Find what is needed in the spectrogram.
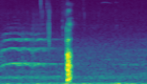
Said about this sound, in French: Oui, un bruit de. il y a euh, des canards et des, oies qui sont pas loin.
